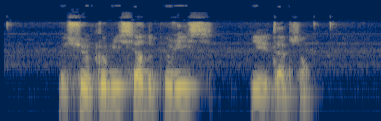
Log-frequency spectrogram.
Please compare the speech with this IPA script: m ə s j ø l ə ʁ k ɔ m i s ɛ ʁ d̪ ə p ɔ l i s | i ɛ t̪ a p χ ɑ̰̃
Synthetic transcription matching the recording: m ə s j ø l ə k ɔ m i s ɛ ʁ d̪ ə p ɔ l i s | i ɛ t̪ a p s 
